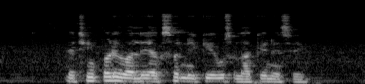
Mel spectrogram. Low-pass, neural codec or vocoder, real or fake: 10.8 kHz; none; real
